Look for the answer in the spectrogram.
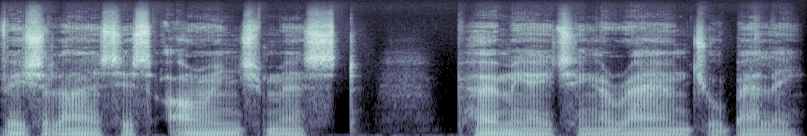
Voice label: voiceover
